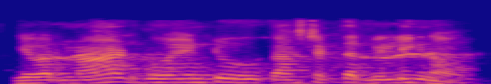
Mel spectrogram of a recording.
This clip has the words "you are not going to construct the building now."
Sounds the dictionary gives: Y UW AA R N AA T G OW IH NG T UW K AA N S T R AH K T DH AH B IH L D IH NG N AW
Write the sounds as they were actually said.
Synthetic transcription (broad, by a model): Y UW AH R N AA T G OW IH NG T UW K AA S T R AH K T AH B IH L D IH NG N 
